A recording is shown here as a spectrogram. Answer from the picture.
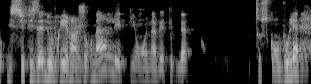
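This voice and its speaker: Over a quiet background, a woman speaks at a fairly slow pace in a dark, mellow tone. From Belgium. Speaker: former radio journalist, interviewee. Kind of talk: interview. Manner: hesitant, with repetitions.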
